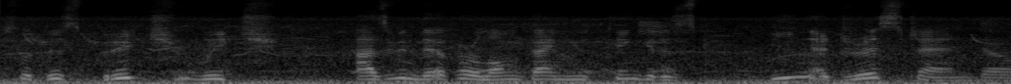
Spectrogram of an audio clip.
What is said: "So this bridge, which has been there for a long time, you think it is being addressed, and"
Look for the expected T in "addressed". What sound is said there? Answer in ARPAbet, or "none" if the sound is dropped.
T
